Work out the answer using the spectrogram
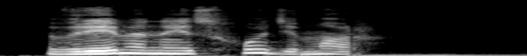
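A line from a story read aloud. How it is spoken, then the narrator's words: Quiet, dropped remark. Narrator (Russian): тихо уронил Цезар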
